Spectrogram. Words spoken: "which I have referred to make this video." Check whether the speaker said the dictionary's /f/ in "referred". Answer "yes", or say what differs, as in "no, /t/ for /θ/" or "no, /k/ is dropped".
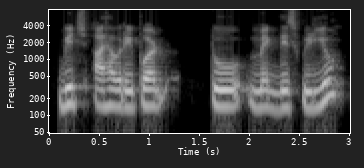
no, /p/ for /f/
